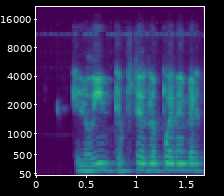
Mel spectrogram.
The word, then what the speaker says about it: Elohim: O también está AHIH, que se pronunciamos como Elohim. Elohim, que ustedes lo pueden ver también en el Antiguo Testamento.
